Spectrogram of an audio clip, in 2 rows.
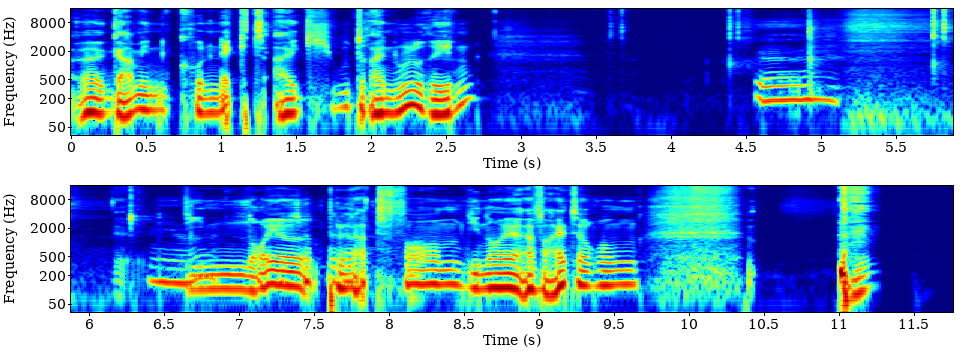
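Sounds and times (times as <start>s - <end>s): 
speech: 0.0s - 2.9s, 4.6s - 5.5s, 6.2s - 11.3s
person coughing: 11.0s - 11.3s.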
